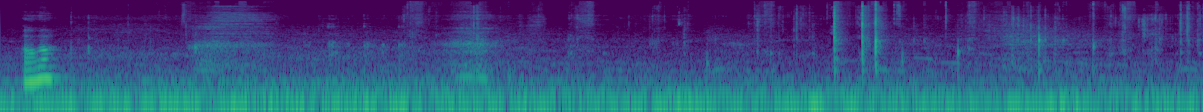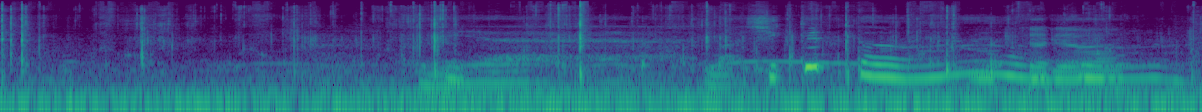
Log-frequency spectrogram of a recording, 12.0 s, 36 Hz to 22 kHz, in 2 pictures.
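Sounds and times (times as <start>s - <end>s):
food being chewed: 1.9s - 12.0s
crinkling: 2.7s - 12.0s.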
